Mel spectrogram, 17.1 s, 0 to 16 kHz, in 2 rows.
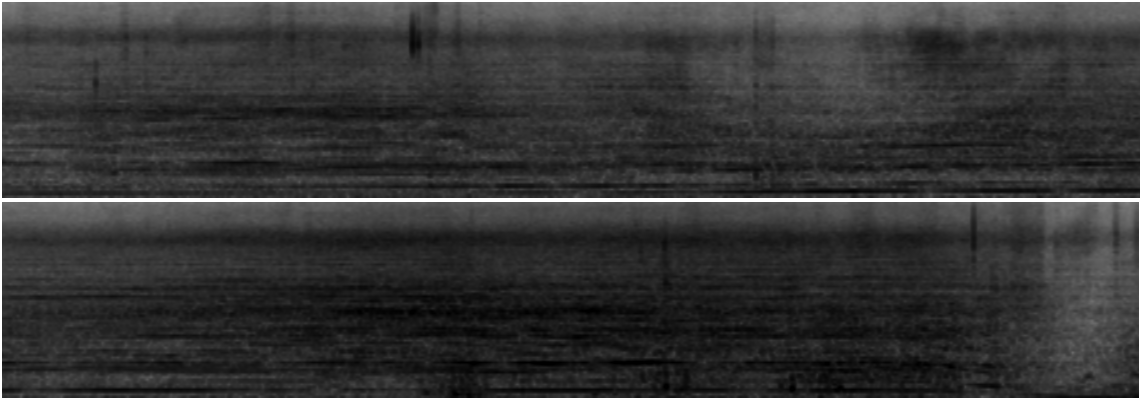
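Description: Honda Fit 4WD's engine working under load as the car ploughs through deep snow: the revs climb about four seconds in, stay high and steady, then drop off near the end.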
